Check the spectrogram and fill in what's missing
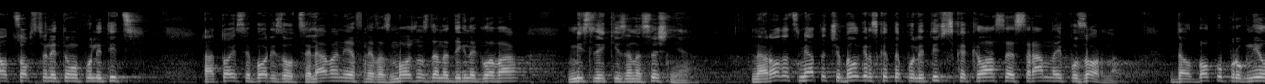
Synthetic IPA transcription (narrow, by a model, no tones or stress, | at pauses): aot̪sɔpst̪vɛnit̪ɛmʊpolit̪it̪si̥ | ɐt̪ɔjsɛbɔɾizɐot̪sɛlʲavɐniəfnɛvɐzmɔʒnosd̪ɐnɐd̪iɡnɛɡlˠɐva | mislijkʲizɐnɐsɤʃnijə̰ | nɐɾɔd̪ət̪smʲjat̪ət͡ʃɛbɤlˠɡəɾskət̪əpolit̪it͡ʃɛ̥skəklˠasəɛsɾamnəipozɔɾnə̰ | d̪ɐlˠbɔkopɾoɡni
